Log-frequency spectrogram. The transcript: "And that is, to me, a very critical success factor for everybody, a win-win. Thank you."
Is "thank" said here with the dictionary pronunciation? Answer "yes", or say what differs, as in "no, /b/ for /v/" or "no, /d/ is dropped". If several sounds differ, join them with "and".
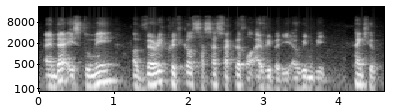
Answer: no, /t/ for /θ/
